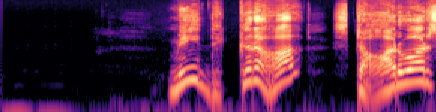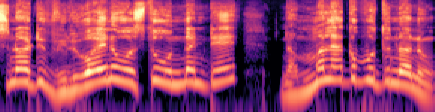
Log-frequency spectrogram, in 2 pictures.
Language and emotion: Telugu, surprised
